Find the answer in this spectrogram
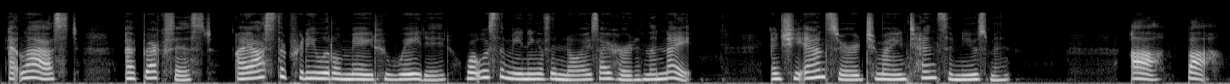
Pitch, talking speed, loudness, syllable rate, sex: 250 Hz, 160 wpm, -15 LUFS, 5.3 syllables/s, female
